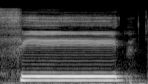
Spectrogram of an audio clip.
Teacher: اس کو تھوڑا سا خوب زیادہ لمبا کریں گے، ایک الف کے مقدار سے تھوڑا سا اور بھی زیادہ لمبا کریں گے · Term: یا مدہ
